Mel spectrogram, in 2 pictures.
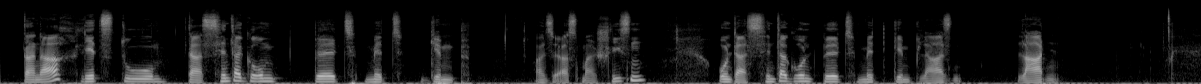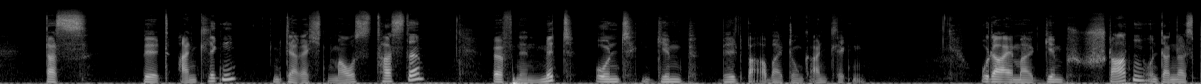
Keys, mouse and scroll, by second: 5.1 click, 8.4 click, 14.6 right click, 19.3 click.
